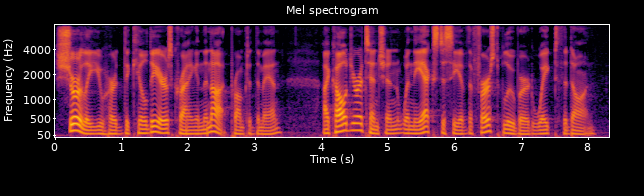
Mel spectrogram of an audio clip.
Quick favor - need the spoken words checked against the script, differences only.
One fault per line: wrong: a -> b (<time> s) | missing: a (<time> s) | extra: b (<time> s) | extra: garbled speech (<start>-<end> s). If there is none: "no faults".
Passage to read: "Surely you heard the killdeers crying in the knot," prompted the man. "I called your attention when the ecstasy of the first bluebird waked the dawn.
no faults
